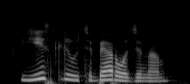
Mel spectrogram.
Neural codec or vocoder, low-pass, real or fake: codec, 16 kHz, 0.7 kbps, FocalCodec; 7.2 kHz; fake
